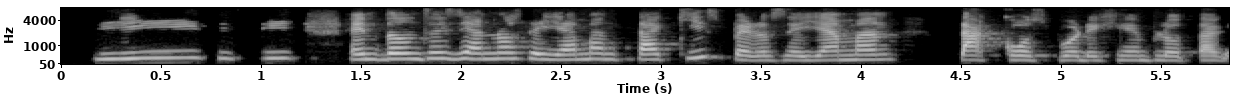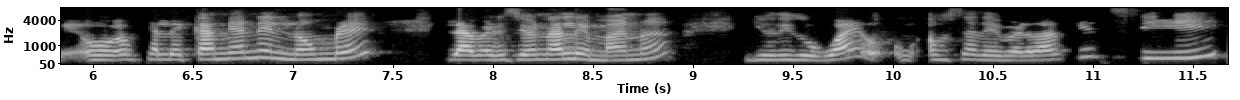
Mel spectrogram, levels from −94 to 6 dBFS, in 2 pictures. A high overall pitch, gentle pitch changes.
No: very high, 265 Hz; average, 4.2 semitones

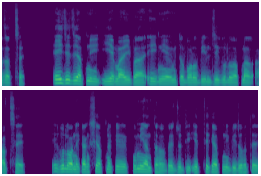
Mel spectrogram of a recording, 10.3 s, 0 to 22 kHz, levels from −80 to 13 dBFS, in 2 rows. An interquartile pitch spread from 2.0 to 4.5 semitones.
Yes: average, 2.9 semitones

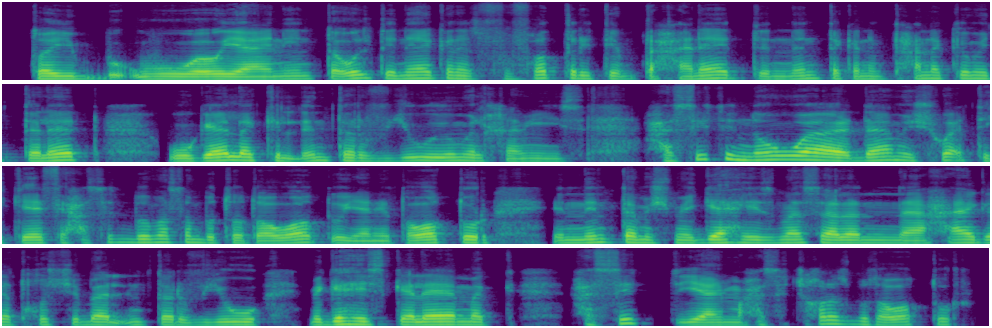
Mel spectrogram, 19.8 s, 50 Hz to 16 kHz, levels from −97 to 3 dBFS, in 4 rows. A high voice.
No: low, 135 Hz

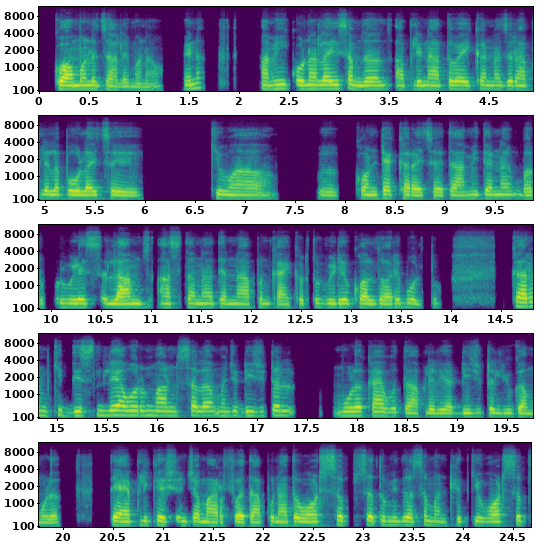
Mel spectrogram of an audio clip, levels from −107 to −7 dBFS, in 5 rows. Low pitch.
No: medium, 145 Hz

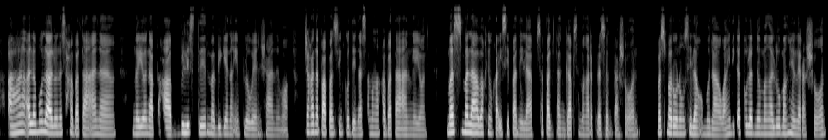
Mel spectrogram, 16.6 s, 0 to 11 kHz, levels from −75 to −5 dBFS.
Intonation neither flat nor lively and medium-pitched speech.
Yes: average, 3.1 semitones; medium, 165 Hz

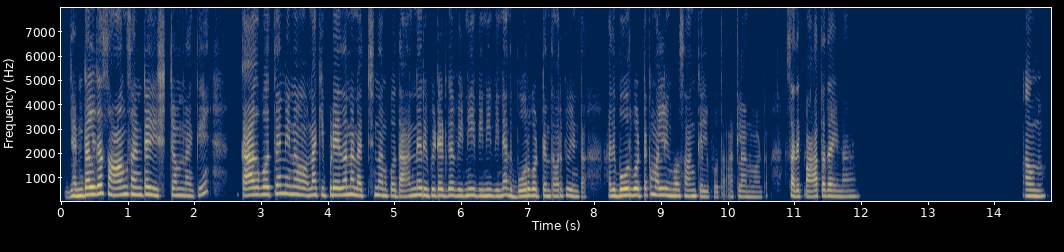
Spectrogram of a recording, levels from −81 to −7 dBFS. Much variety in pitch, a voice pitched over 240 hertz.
No: average, 2.8 semitones; very high, 260 Hz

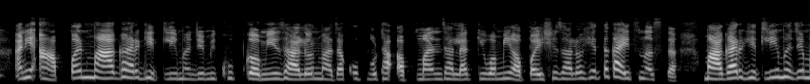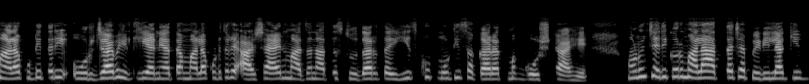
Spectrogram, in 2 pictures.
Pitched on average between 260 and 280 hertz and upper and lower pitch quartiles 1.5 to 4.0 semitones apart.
Yes: very high, 270 Hz; average, 3.2 semitones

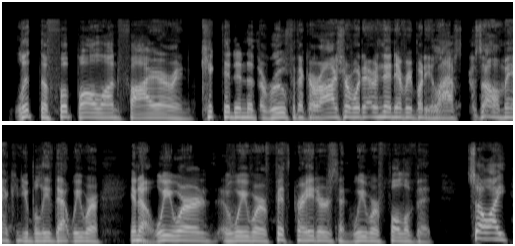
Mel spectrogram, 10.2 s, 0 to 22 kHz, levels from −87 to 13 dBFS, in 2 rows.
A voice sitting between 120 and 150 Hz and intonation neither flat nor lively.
Yes: medium, 140 Hz; average, 3.0 semitones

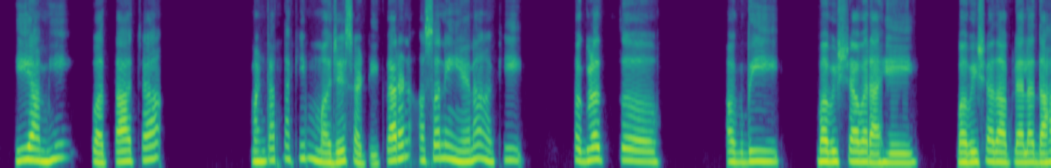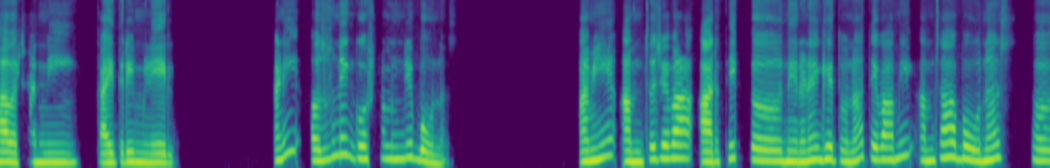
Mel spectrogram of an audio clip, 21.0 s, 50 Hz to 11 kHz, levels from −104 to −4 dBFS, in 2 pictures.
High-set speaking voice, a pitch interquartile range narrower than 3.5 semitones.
No: high, 205 Hz; average, 4.0 semitones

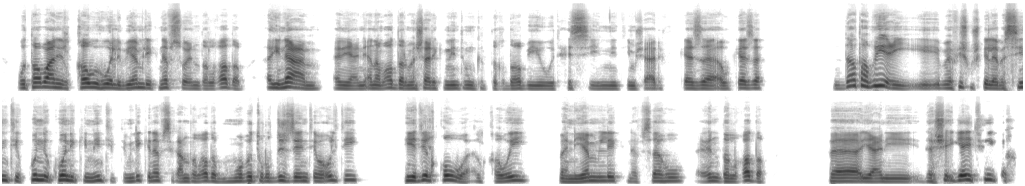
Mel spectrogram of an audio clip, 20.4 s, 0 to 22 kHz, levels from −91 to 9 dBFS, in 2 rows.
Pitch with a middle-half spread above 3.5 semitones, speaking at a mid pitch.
Yes: average, 4.1 semitones; medium, 150 Hz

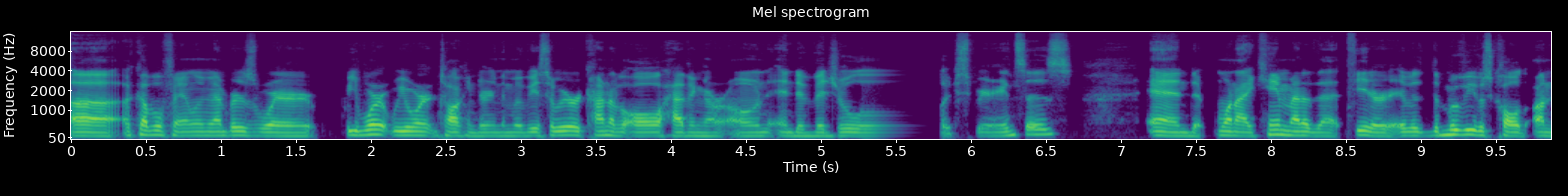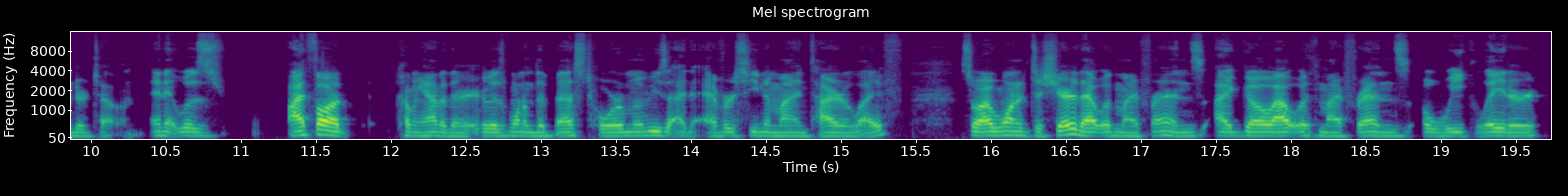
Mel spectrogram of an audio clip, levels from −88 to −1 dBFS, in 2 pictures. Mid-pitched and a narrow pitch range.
No: low, 125 Hz; narrow, 1.9 semitones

